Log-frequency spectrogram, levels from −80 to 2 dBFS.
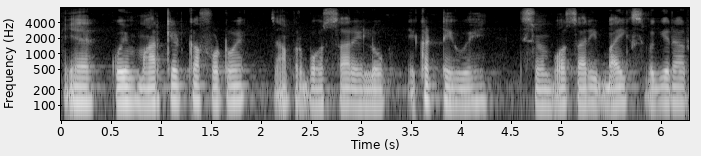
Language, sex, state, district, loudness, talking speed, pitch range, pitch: Hindi, male, Rajasthan, Barmer, -20 LUFS, 180 wpm, 105-115 Hz, 110 Hz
